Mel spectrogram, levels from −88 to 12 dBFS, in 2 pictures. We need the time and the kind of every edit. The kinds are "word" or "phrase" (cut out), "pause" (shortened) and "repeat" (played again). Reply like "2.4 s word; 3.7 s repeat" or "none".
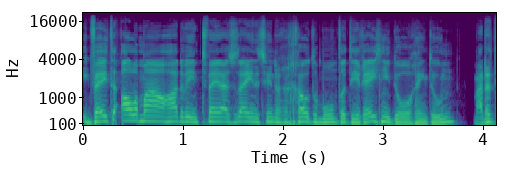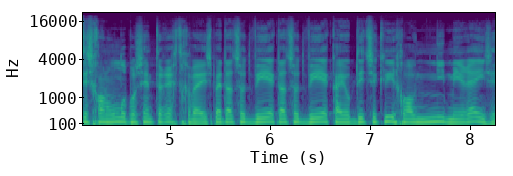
3.8 s pause; 6.1 s repeat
